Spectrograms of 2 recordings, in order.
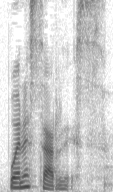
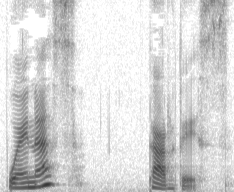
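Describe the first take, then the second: First: The phrase is said at normal speed. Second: The phrase is said slowly and carefully. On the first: "I'm going to go ahead and say the words" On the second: "then I'll say it slower"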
